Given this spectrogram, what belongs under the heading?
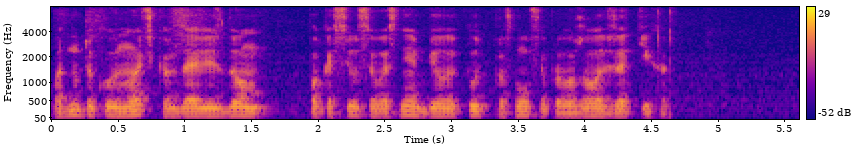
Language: Russian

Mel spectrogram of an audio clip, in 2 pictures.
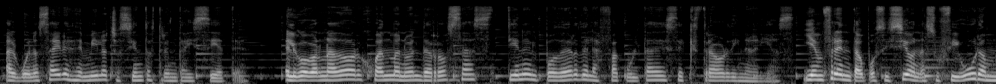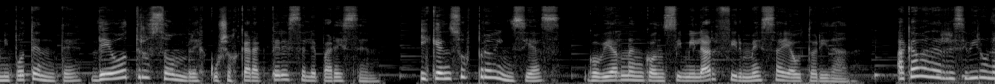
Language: Spanish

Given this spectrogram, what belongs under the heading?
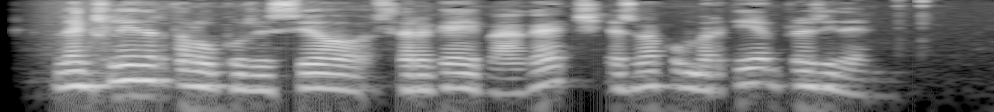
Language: Catalan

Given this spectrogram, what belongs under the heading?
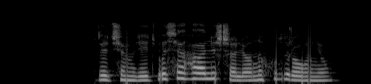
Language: Belarusian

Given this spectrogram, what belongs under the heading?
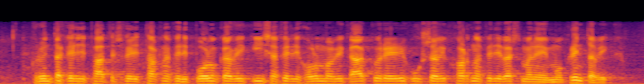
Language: Icelandic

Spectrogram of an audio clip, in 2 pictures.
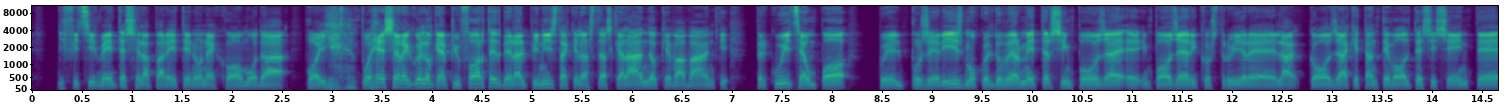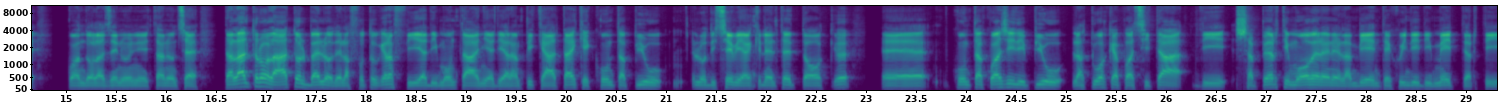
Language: Italian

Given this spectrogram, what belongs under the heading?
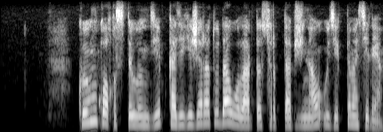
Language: Kazakh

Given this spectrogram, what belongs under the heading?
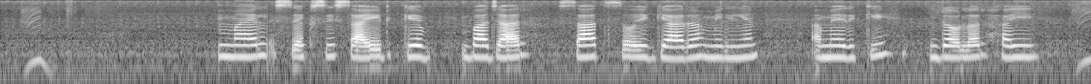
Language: Magahi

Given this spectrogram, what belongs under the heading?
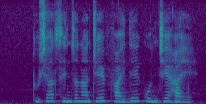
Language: Marathi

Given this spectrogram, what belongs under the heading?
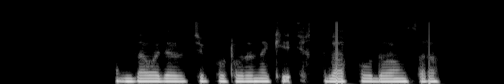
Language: Pashto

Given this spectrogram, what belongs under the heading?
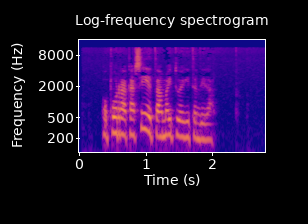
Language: Basque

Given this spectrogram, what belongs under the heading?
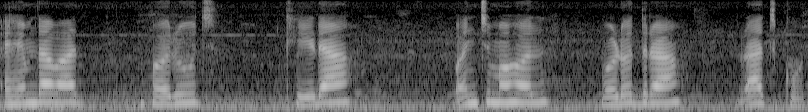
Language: Gujarati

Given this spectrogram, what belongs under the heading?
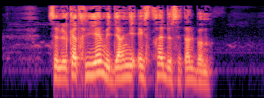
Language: French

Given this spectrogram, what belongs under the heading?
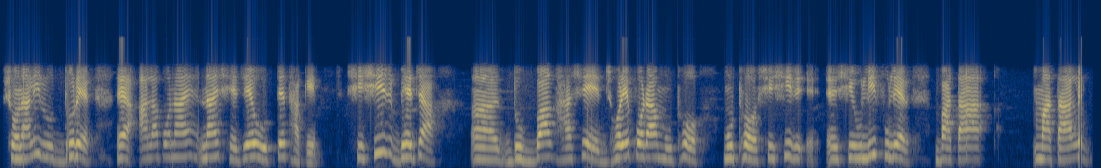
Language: Bangla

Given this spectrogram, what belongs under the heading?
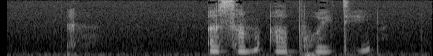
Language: Hakha Chin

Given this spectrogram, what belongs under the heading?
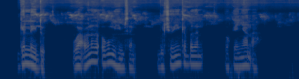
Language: Somali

